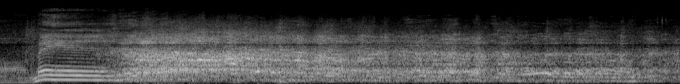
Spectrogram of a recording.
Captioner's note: audience laughing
